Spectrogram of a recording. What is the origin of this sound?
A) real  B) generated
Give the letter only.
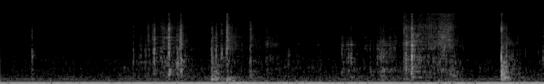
B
